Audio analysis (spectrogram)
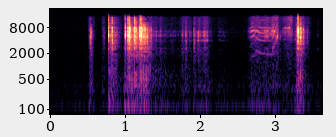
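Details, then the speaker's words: HP Officejet Pro 8620 print head after flushing with warm water and isopropyl alcohol, air pushed through by syringe: short sharp hissing spurts escaping a corner pinhole; air leak from damaged print head membrane. "you can hear it. It's coming out of that little corner right there."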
